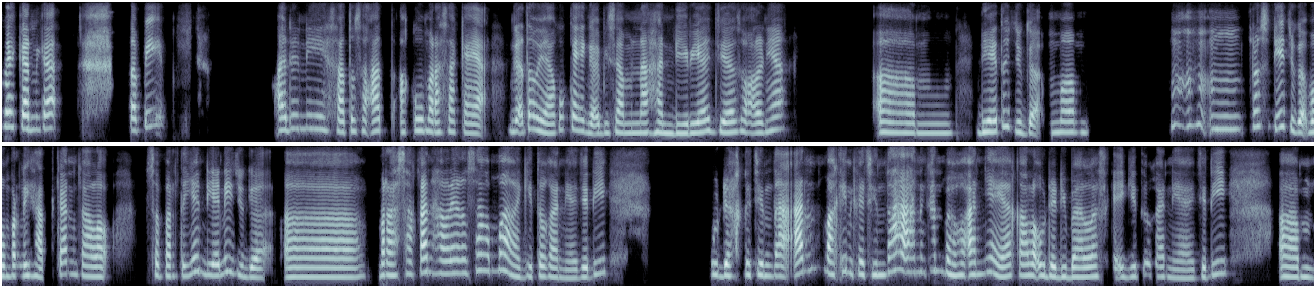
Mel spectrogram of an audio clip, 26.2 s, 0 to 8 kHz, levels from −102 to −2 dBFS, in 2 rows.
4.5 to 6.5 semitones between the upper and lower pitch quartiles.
Yes: average, 4.8 semitones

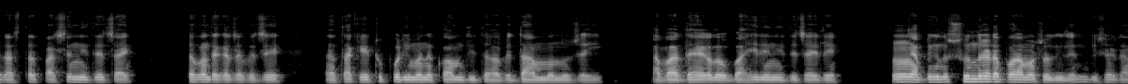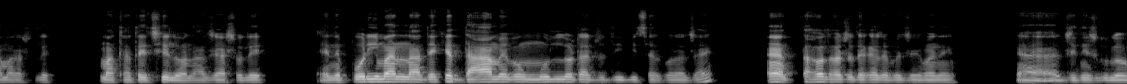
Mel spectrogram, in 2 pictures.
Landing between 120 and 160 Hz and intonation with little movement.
No: low, 110 Hz; narrow, 1.6 semitones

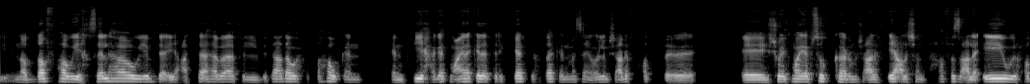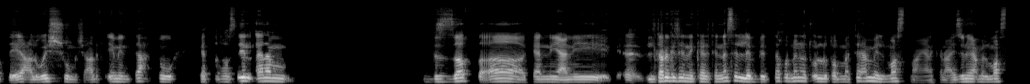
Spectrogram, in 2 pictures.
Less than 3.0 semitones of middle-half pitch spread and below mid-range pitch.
Yes: narrow, 2.6 semitones; low, 130 Hz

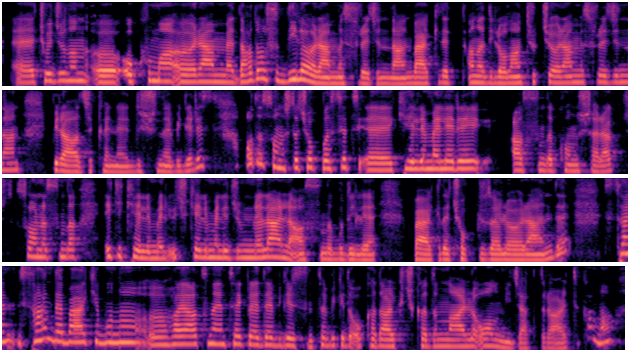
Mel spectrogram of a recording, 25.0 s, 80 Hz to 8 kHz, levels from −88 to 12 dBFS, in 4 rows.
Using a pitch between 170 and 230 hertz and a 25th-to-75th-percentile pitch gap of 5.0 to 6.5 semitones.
Yes: medium, 185 Hz; average, 5.3 semitones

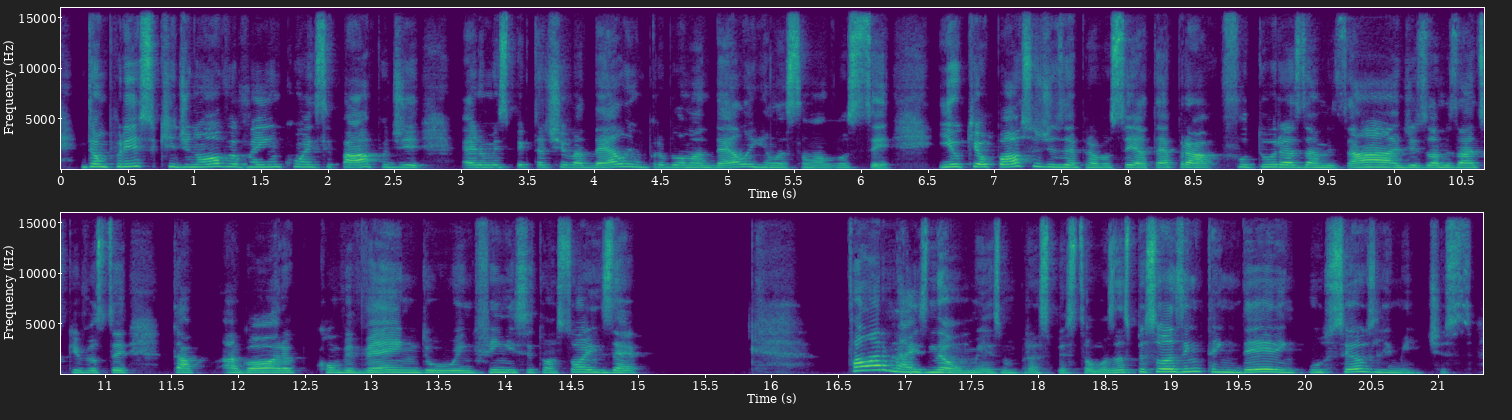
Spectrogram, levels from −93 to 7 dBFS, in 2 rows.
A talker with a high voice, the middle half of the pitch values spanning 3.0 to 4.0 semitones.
Yes: high, 225 Hz; average, 3.4 semitones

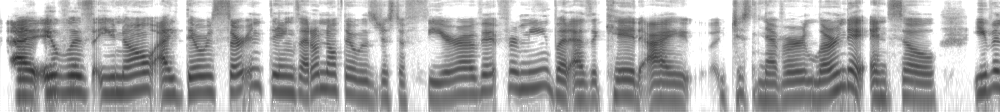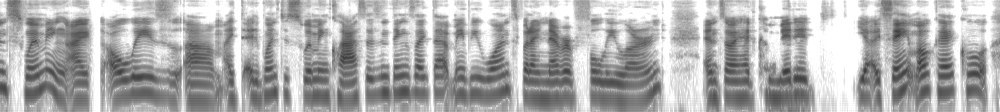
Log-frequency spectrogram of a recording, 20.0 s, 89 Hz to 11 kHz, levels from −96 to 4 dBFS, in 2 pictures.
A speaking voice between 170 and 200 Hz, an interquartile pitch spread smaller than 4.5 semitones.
Yes: medium, 185 Hz; average, 4.1 semitones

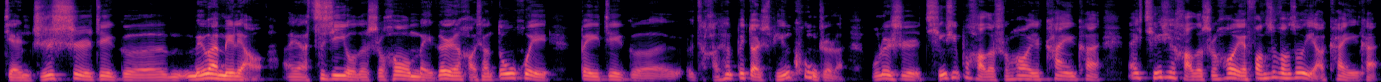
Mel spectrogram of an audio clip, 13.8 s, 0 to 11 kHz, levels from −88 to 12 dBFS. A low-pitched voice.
Yes: low, 130 Hz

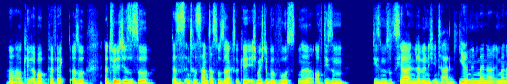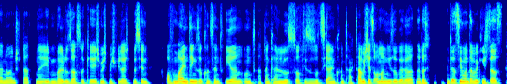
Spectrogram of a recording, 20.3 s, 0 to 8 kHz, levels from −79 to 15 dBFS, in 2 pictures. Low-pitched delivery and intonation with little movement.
Yes: low, 130 Hz; narrow, 1.9 semitones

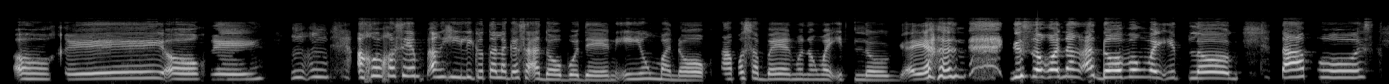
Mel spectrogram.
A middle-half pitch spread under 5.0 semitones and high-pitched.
No: average, 5.3 semitones; very high, 275 Hz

